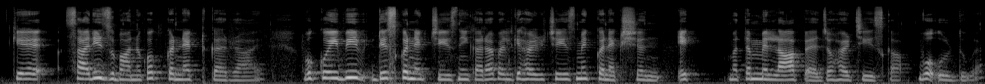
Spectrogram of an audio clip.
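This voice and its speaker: A woman at a fairly high pitch, fairly slow in pace, with ordinary pitch variation. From Pakistan, Punjab (Lahore, Okara); Punjab, Pakistan. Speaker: university student; interviewee. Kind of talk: interview. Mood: calm, warm. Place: studio. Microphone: studio mic.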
